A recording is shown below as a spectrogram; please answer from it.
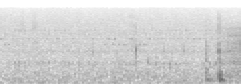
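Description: Near silence: room tone, with one faint tick about two-thirds of the way through.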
